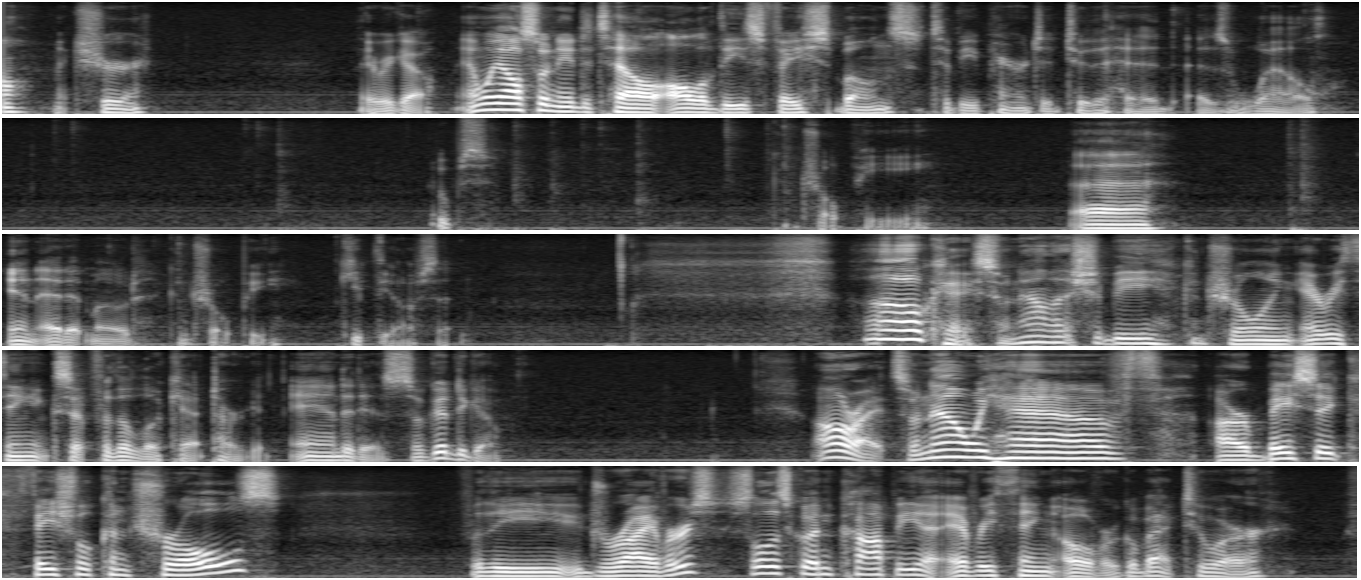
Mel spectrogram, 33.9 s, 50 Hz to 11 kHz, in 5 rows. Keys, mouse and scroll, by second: 0.0-1.8 right drag, 0.2 r, 2.6 middle click, 3.9 middle click, 3.9-11.6 right drag, 5.6-7.4 middle drag, 9.4 ctrl+z, 10.7 ctrl+p, 13.3 Tab, 14.4 ctrl+p, 16.6 Tab, 17.0-18.6 middle drag, 17.2 a, 18.0 right click, 18.6 r, 20.1 middle click, 22.7-24.4 right drag, 23.0-24.8 middle drag, 25.0-28.0 middle drag, 31.0-32.7 right drag, 31.8 KP_1, 33.4-33.9 drag.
